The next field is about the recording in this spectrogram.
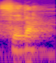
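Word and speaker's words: זרע: Acá es la palabra será, con Z en hebreo, y termina con acento en la A, será.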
